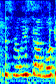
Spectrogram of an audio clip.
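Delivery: normal talking voice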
